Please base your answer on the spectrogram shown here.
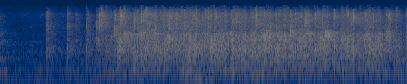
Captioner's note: audience applause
